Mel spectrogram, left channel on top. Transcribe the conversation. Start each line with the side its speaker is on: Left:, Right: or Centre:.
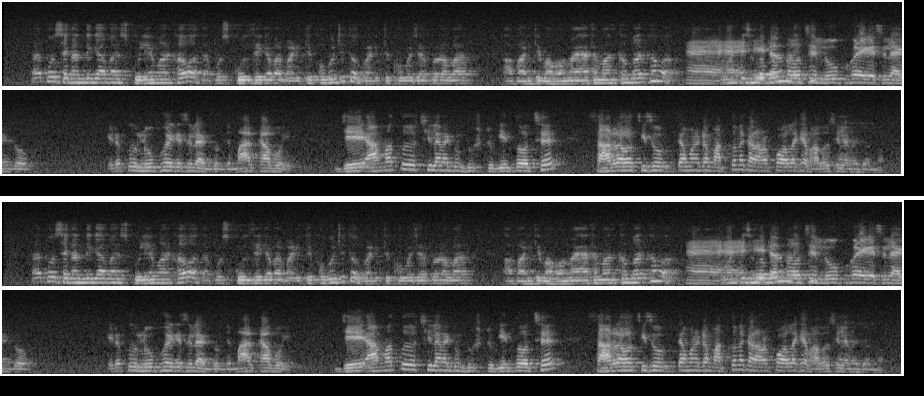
Left: তারপর সেখান থেকে আবার স্কুলে মার খাওয়া তারপর স্কুল থেকে আবার বাড়িতে খবর যেত বাড়িতে খবর যাওয়ার পর আবার আহ, বাড়িতে বাবা মায়ের হাতে মার খা- মার খাওয়া
Right: হ্যাঁ
Left: তোমার
Right: হ্যাঁ
Left: কি সেগুলো
Right: এটা
Left: মনে পড়ে
Right: তো হচ্ছে
Left: এখন?
Right: লুপ হয়ে গেছিল একদম এটা তো লুপ হয়ে গেছিল একদম যে মার খাবোই যে আমরা তো ছিলাম একদম দুষ্টু কিন্তু হচ্ছে স্যাররা হচ্ছে কিছু তেমন একটা মারতো না কারণ আমরা পড়ালেখা ভালো ছিলাম
Left: হ্যাঁ
Right: এই জন্য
